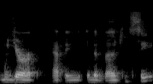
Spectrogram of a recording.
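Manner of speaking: whispering close into an ear. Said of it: "as if he's whispering right into your ear".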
